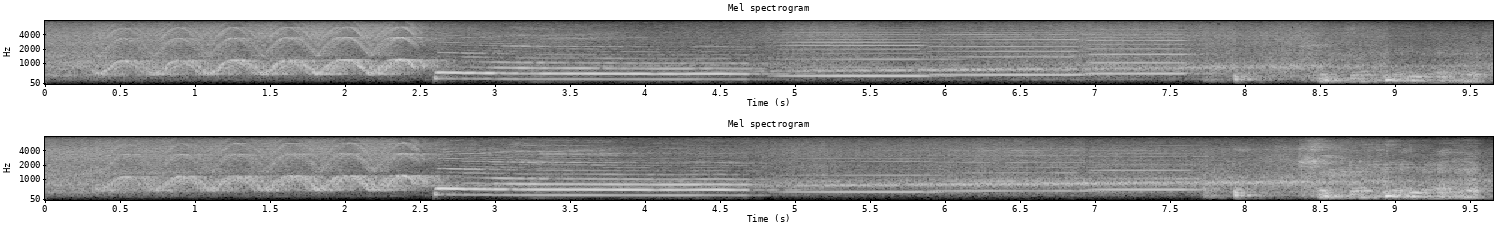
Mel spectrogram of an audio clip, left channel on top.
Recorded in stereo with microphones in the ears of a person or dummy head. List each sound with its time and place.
0.3 s a siren: 35° left (ahead or behind), 7 m
2.6 s a shout: 10° right (ahead or behind), 0.8 m
4.8 s a violin: 65° left (ahead or behind), 1.6 m
7.7 s laughter: 45° right (ahead or behind), 0.7 m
